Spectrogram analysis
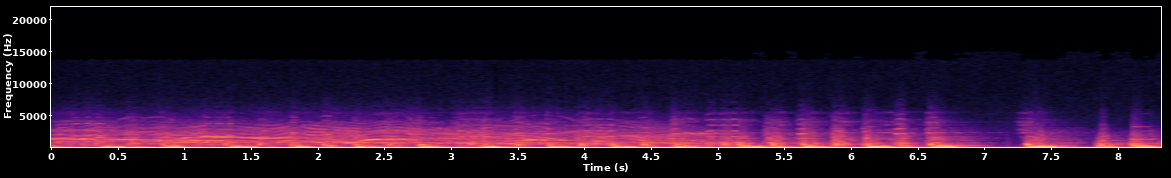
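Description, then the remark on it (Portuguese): A loud radio studio audience cheers and shouts together, with rhythmic clapping growing sharper and more distinct toward the end, applauding enthusiastically. “e também eram rádios como se fossem rádios comunitárias, porque as pessoas frequentavam os estúdios, né, para aplaudir, para torcer pelos seus artistas favoritos nos concursos.”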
